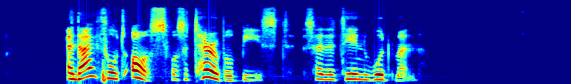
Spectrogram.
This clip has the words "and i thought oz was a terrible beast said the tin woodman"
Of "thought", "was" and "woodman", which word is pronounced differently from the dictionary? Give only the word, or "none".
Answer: none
